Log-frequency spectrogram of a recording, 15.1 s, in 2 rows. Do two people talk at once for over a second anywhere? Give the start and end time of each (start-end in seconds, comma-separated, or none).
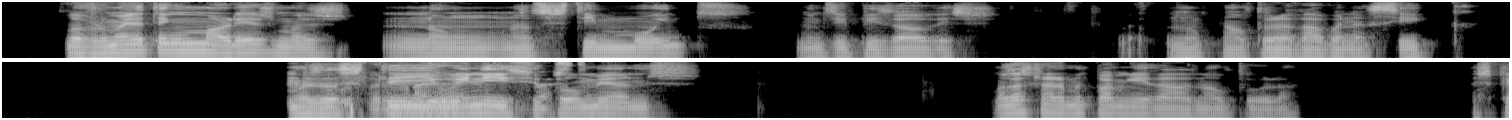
9.2-10.7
